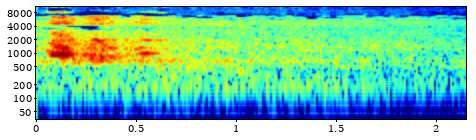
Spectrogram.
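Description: A dog barks once, a short yip, over a steady low drone and hiss.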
